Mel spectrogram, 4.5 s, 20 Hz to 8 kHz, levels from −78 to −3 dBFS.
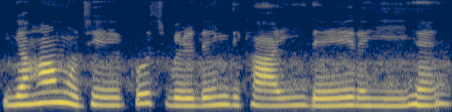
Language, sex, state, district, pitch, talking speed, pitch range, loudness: Hindi, female, Madhya Pradesh, Katni, 210 Hz, 105 wpm, 200-230 Hz, -16 LUFS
